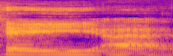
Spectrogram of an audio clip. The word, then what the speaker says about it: Reiki: Ryki, basically.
